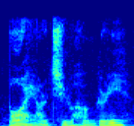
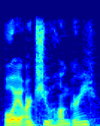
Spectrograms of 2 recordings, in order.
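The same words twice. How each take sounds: First: It is said in a put-on character voice. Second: It is said in his normal voice.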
